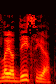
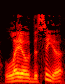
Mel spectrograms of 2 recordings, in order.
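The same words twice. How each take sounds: First: It is said in a standard accent. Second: It is said in a Southern accent.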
